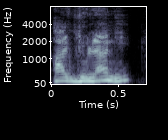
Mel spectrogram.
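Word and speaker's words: al-Julani: hace Llamar abu muhammad al gulani o al gulani según la pronunciación el árabe tiene varias pronunciaciones dialectales Parece que la pronunciación Siria es al julani Aunque la más estándar es al dulani este señor que fue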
